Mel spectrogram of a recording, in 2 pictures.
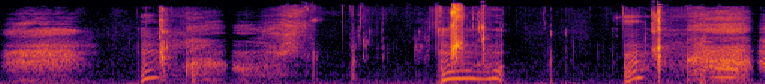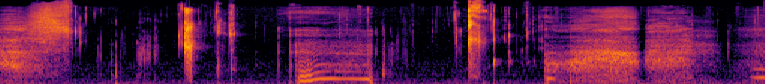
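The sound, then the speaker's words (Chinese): A small pet eats from a person's palm, making moist, crunchy chewing and biting sounds in irregular bursts with short pauses between them. “他竟然在我手心里跳了一下，看来是很喜欢了。让小娜吃两口。”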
